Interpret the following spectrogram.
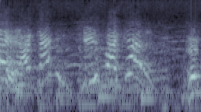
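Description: Speech: voices talking in the film's soundtrack, with no clear words.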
